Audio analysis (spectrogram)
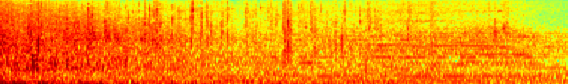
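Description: A Confringo spell blast in the video game Hogwarts Legacy: a loud, deep booming explosion that starts at full force and rumbles on, fading gradually over a few seconds.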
